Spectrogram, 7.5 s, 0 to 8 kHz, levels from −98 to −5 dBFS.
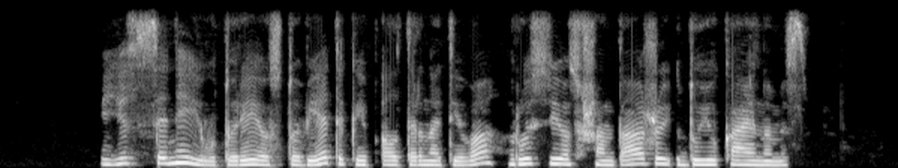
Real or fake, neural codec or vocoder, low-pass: real; none; 7.2 kHz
